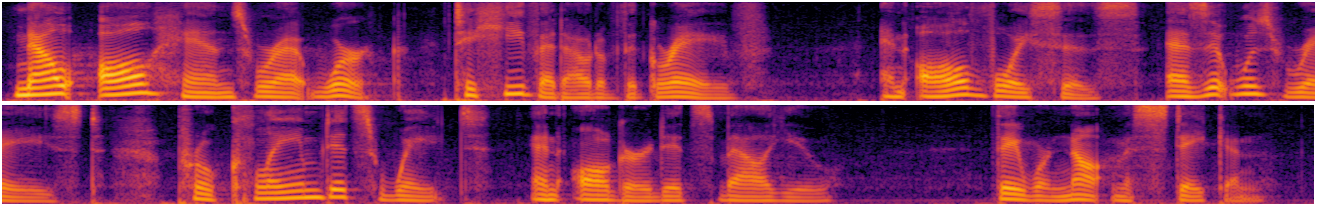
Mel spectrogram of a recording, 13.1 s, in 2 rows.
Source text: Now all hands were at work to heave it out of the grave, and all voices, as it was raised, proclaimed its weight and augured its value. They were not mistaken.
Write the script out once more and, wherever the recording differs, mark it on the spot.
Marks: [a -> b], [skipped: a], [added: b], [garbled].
Now all hands were at work to heave it out of the grave, and all voices, as it was raised, proclaimed its weight and augured its value. They were not mistaken.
